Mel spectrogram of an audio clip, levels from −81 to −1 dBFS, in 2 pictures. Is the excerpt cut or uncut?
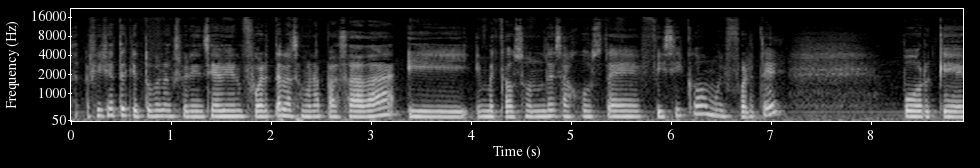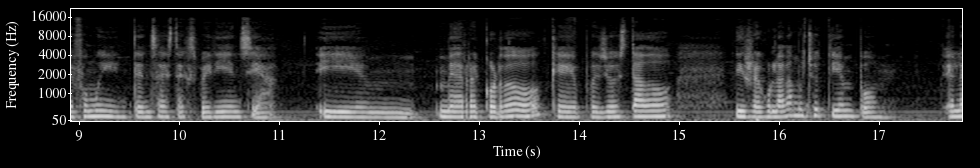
uncut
